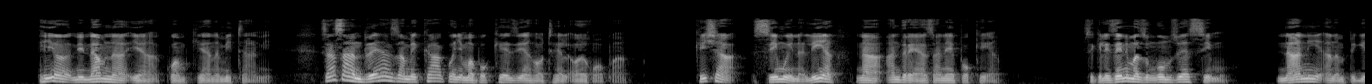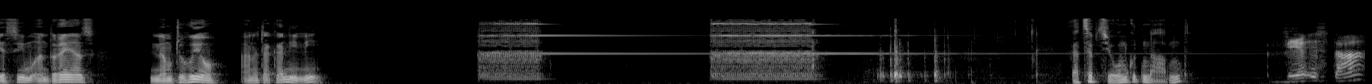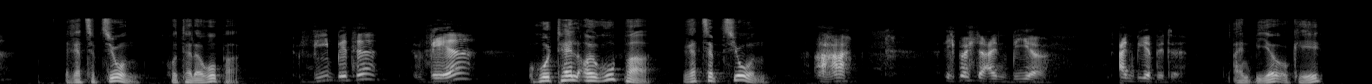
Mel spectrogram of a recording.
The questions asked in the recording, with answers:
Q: mtu huyo anataka nini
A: Mpigaji simu anamwomba Andreas amletee bia.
